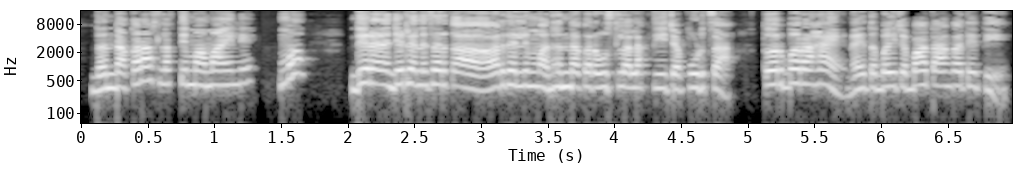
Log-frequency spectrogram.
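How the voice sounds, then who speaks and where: Lady doing a gossipy cartoon village wife, super high squeaky pitch, varhadi marathi accent, chatty n grumbly, close dry sound. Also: pushed and bright, no room sound. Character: gossipy, complaining village housewife in a comedy cartoon. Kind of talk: comic cartoon village dialogue.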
